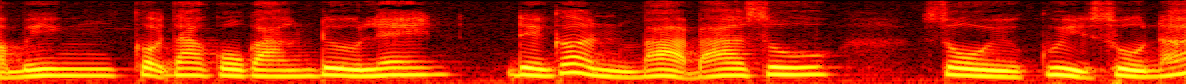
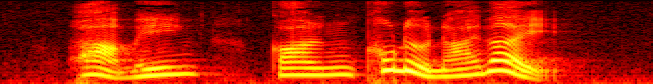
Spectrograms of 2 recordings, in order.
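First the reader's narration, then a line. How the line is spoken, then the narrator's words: Shouting scoldingly. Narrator (Vietnamese): Bà Ba Du quát lên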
